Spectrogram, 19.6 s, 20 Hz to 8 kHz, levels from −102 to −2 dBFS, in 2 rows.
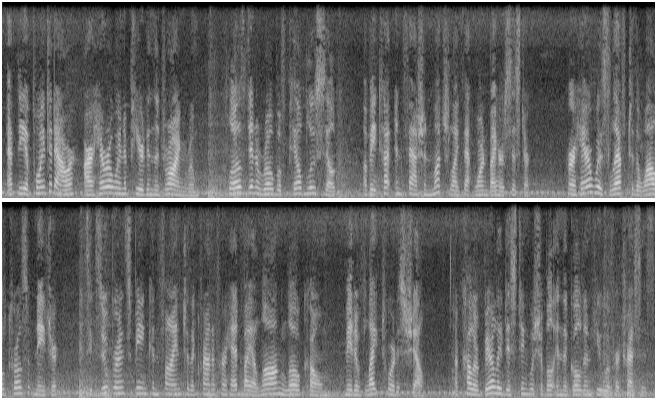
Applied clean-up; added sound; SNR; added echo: none; Subway, metro, underground; 10 dB; none.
